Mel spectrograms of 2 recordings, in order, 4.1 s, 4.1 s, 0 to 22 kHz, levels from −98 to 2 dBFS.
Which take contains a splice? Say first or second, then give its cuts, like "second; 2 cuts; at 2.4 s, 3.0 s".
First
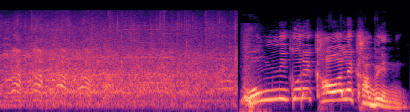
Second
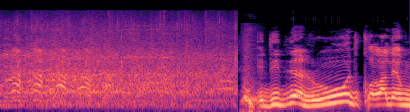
first; 1 cut; at 2.4 s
